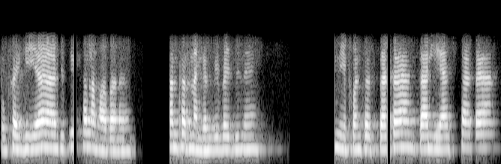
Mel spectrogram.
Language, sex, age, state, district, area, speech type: Bodo, female, 30-45, Assam, Kokrajhar, rural, conversation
